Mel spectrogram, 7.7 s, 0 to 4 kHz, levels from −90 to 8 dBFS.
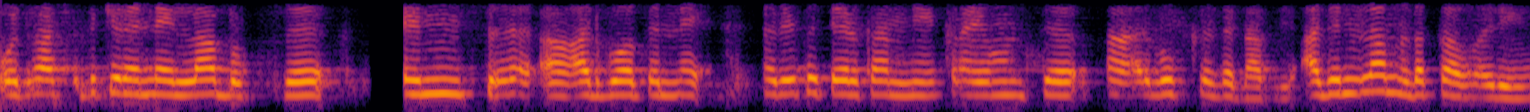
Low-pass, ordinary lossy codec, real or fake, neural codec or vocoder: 3.6 kHz; none; fake; codec, 16 kHz, 0.9 kbps, LongCat-Audio-Codec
